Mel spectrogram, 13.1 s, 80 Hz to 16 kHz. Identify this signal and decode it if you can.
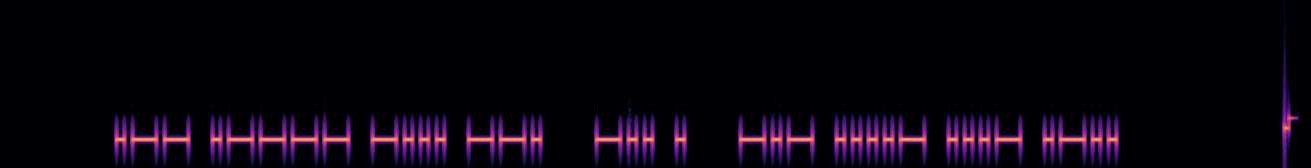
Morse code, heard as a keyed tone, about 15 wpm, 700 Hz. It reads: W1BG DE K4VL
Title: USA Callsign DE Callsign - 4 Characters - 15wpm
